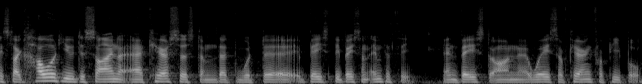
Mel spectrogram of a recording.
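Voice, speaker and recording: Showing vocal fry, a man speaks very fast at a medium pitch. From Denmark. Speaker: design centre CEO; speaker. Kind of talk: presentation. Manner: halting. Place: hall. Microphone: lapel.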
